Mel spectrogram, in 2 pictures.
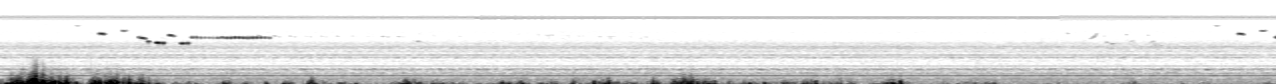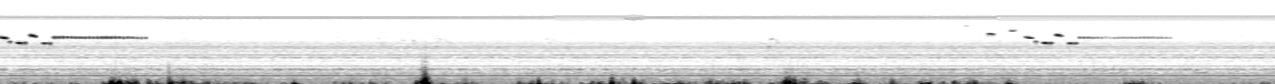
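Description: A small bird calls with a short chirping song.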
